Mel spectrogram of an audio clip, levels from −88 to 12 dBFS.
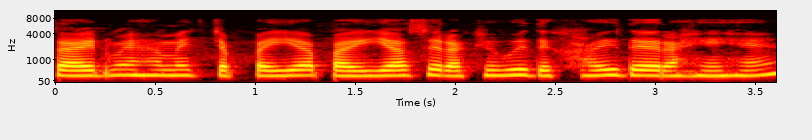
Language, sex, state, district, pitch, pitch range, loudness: Hindi, female, Bihar, Muzaffarpur, 210 Hz, 205-220 Hz, -16 LUFS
